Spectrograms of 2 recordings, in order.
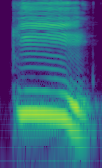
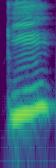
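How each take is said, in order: First: की as a long, loud "keee"; drawn-out vowel. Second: की as a brief "ki"; short vowel. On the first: Teacher recapping long ee against short, drawn out. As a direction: hold the vowel of की. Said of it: "इसमें ज़्यादा समय लगेगा". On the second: Teacher recapping short i against long, brief vowel. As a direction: keep की short. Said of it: "इसमें तो कम समय लगा था". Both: Shown as a demonstration.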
